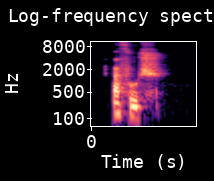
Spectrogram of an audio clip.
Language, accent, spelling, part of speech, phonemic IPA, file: French, France, affouche, noun, /a.fuʃ/, LL-Q150 (fra)-affouche.wav
- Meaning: any of various species of Ficus native to the Mascarene Islands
